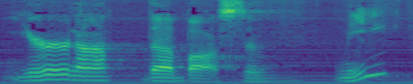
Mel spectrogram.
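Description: The voice rises at the end, like a question.

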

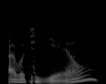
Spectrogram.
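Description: The voice rises at the end, like a question.

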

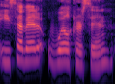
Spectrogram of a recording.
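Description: The name is said with a Spanish accent. "I just said it in my Spanish accent"

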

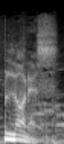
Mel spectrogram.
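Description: The name is said with its heritage pronunciation. The name's roots are honored. The speaker calls it right. "I will now pronounce my name the right way"

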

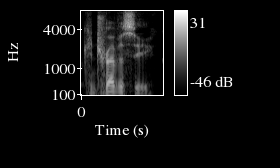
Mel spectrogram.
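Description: It is said with a British pronunciation.

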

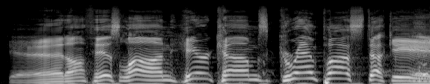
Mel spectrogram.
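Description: It is said in a baseball announcer voice.

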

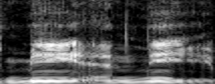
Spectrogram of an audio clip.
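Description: The letter names are said the Greek way. "sticklers for the Greek pronunciation"

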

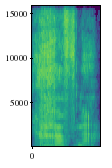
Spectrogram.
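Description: The word has a harsh, guttural throat sound. This is how it sounds in true Arabic. "in, like, true Arabic would be"

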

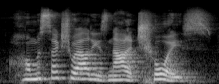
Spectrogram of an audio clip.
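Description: It is said in an angry, forceful tone. The writer is furious at the listeners. "where I had shoved anger into each word"

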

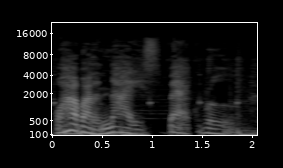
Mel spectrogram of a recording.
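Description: It is read in a sexy voice.

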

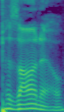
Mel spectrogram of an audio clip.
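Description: The name is said with an American pronunciation. "in America, you pronounce it"

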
